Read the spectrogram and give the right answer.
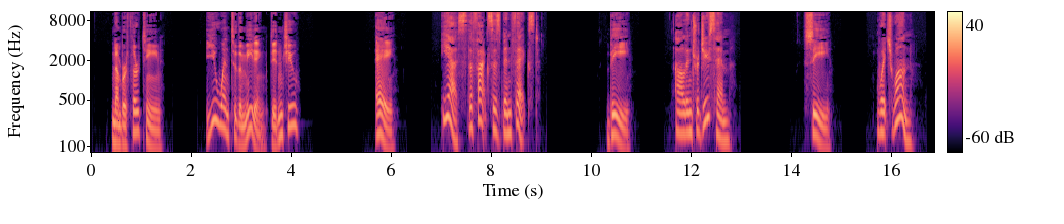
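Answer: C: Which one?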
